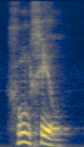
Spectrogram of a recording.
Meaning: lime (color)
- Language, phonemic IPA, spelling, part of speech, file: Dutch, /ˈɣruŋɣɛl/, groengeel, noun / adjective, Nl-groengeel.ogg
